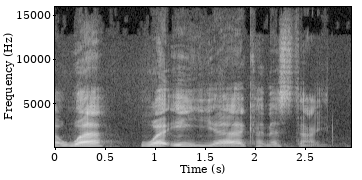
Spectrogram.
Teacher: إياك نعبد وإياك، فافتحي الواو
